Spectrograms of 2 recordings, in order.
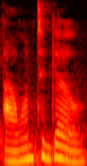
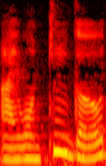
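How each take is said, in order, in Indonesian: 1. Kata 'to' memiliki vokal tereduksi. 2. Kata 'to' memiliki vokal penuh. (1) "tapi I want to go" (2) "bukan I want to go"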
